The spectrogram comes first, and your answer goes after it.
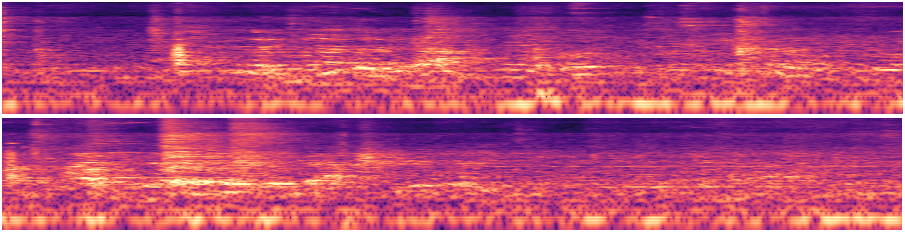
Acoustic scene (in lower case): restaurant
